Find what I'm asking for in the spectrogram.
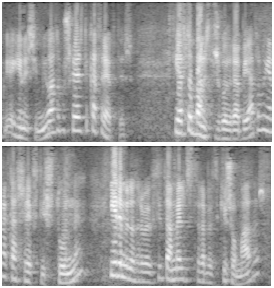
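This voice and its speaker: A male psychotherapist talking casually about relationships, rhetorical and animated, acting out the voices he quotes. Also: sits high.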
